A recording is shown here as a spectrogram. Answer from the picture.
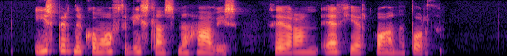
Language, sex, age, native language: Icelandic, female, 20-29, Icelandic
